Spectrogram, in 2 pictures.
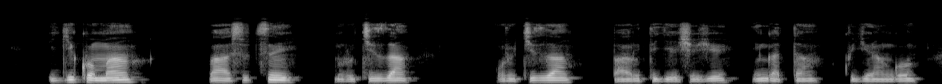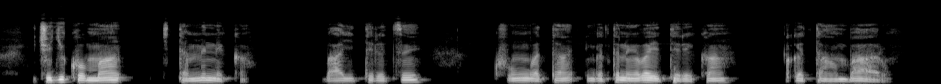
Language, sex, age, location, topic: Kinyarwanda, male, 50+, Musanze, government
